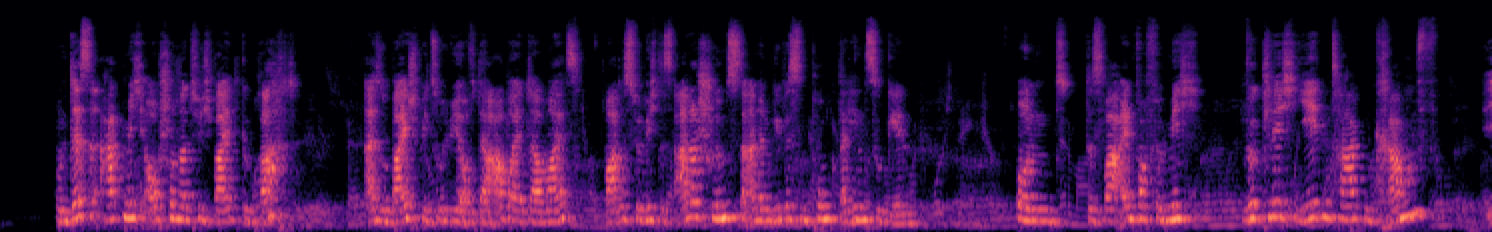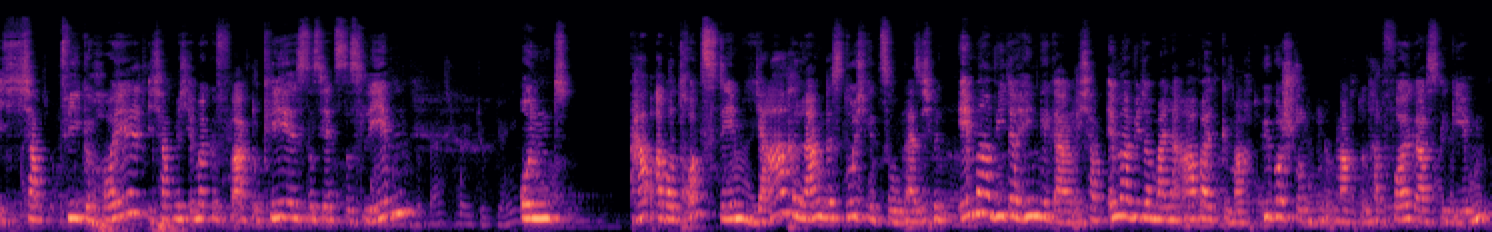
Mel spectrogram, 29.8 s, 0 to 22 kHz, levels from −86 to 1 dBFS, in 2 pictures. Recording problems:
off-mic speech; far
room echo; very slight; dies away in 0.3 s
background chatter; faint; throughout; 2 voices, 25 dB below the speech

